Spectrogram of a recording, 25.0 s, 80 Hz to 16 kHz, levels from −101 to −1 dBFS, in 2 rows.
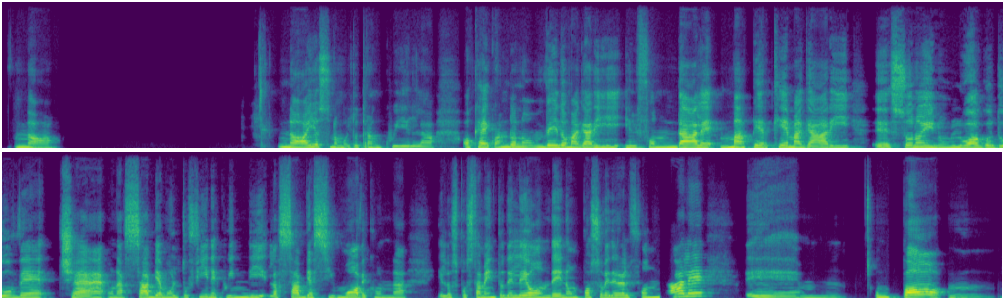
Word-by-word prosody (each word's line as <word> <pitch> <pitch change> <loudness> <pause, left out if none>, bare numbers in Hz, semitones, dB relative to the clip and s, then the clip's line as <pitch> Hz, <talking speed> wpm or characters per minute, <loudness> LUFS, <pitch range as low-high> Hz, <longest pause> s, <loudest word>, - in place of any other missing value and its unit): No. 195 -4 -2 2.7
No 225 -3 +2
io 255 +3 0
sono 235 -4 -5
molto 195 +1 -6
tranquilla, 190 -4 -6 0.3
okay, 220 -1 0
quando 230 +3 0
non 230 -2 -3
vedo 220 0 +3
magari 205 0 +1
i - - -1
il 200 -1 -2
fondale, 210 +1 +3
ma 205 0 +2
perché 215 +1 -1
magari, 205 0 0 0.2
ehm, 195 0 -2
sono 220 +4 -1
in 215 -4 +1
un 195 +1 -2
luogo 215 +1 +2
dove 215 +1 -2
c'è 205 -3 +1
una 195 -2 -4
sabbia 215 +3 +1
molto 205 0 -5
fine, 220 -1 -5
quindi 210 0 -2
la 195 +1 -4
sabbia 210 +1 0
si 205 0 -4
muove 210 +1 +2
con 195 -2 -8 0.6
il 185 +1 -7
lo 195 - -3
spostamento 205 +1 -3
delle 215 +2 0
onde 195 -4 +2
e - - 0
non 195 0 -3
posso 225 +2 -3
vedere 215 +1 0
il 220 0 -2
fondale, 235 +11 +3 0.5
ehm 180 -2 -6 0.4
un 220 -1 -1
po', 260 +1 +7
uhm 180 -1 -14
210 Hz, 120 wpm, -21 LUFS, 195-220 Hz, 2.7 s, po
